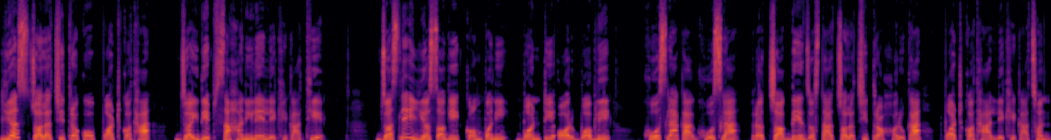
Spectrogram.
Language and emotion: Nepali, neutral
